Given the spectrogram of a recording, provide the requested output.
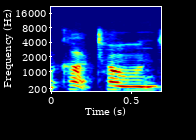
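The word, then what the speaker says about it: Cottone: a man named pedro cotton c-o-t-t-o-n-e i think he would pronounce it and he just turns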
